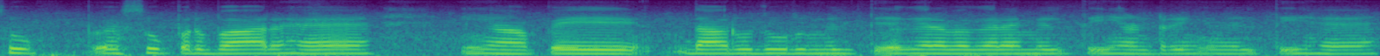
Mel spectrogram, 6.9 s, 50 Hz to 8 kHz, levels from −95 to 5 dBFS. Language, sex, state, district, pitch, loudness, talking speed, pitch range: Hindi, female, Haryana, Rohtak, 200 Hz, -17 LUFS, 165 wpm, 195-205 Hz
